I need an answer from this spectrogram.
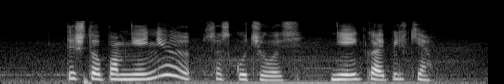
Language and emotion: Russian, neutral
